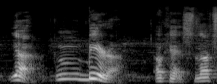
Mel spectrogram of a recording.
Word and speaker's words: mbira: beera it's spelled m-b-i-r-a so if you uh pronounced beera yeah beera okay so that's how it's pronounced uh and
